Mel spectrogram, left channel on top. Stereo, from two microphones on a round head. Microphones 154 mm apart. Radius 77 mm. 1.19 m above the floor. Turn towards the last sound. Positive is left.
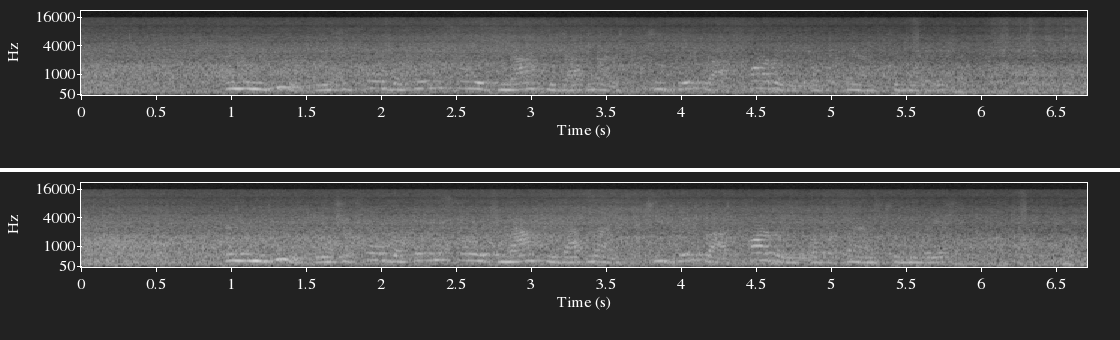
turn(degrees=-30)  # may be behind; listen again after turning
